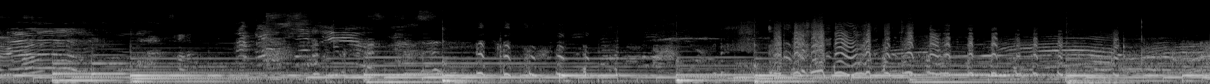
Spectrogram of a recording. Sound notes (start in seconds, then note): 5.2 crying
